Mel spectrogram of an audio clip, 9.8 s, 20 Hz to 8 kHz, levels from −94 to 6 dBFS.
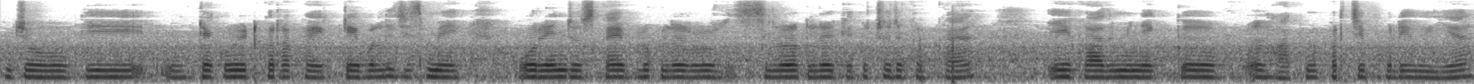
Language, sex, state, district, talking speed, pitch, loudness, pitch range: Hindi, female, Haryana, Jhajjar, 195 wpm, 195 Hz, -18 LUFS, 190-195 Hz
